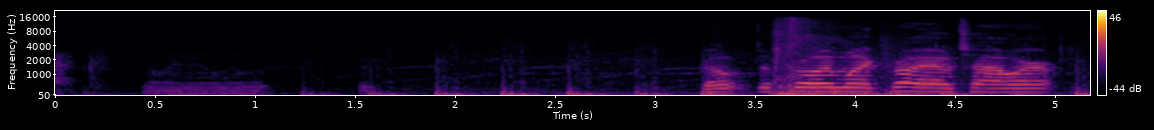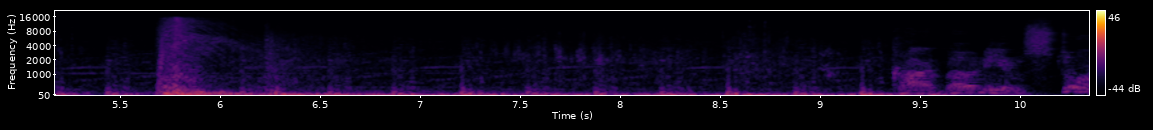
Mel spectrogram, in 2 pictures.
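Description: Laser weapons fire in rapid bursts.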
